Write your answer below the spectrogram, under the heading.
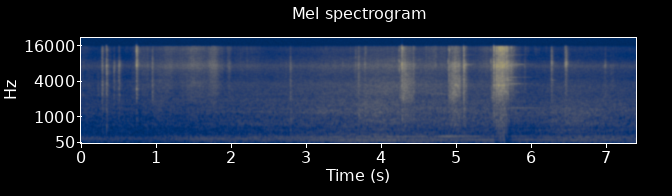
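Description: Faint metallic clicks and light scrapes of flywheel bolts being fitted by hand at the centre of a car's flywheel, over a low steady hum.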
